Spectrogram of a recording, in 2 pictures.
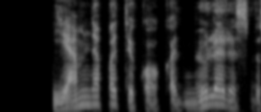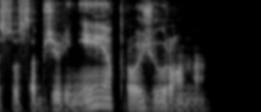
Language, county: Lithuanian, Šiauliai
